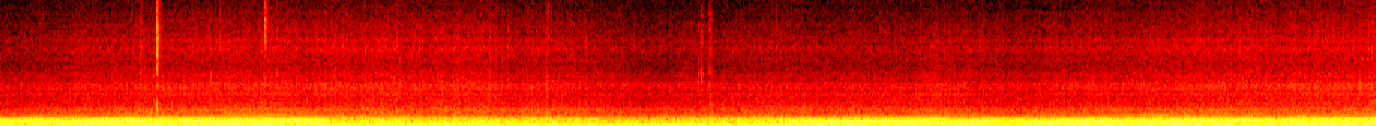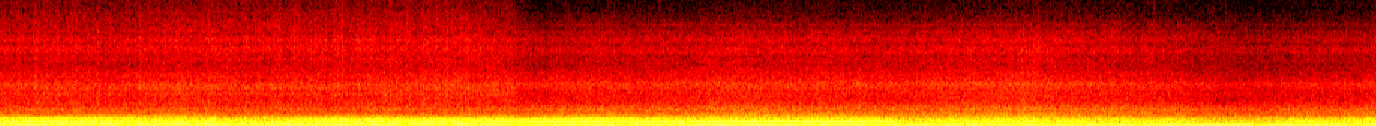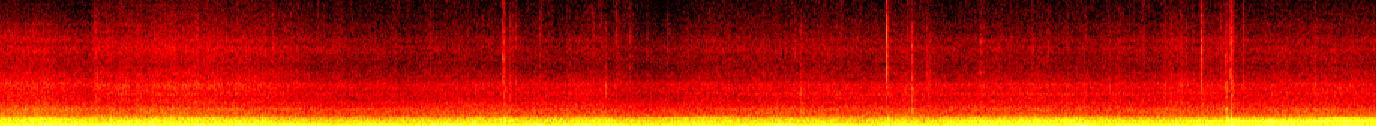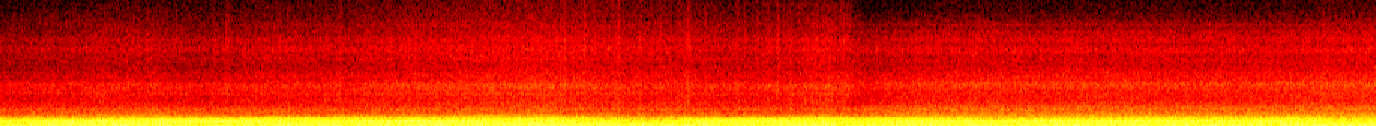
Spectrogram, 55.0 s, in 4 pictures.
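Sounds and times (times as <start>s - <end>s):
car engine accelerating: 0.0s - 55.0s
low road rumble: 0.0s - 55.0s.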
